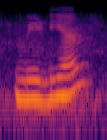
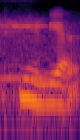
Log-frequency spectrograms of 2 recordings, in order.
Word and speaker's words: median: मीडियन line, इसको अच्छे से प्रोनाउंस करना. मीडियन line, not मीडियल.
